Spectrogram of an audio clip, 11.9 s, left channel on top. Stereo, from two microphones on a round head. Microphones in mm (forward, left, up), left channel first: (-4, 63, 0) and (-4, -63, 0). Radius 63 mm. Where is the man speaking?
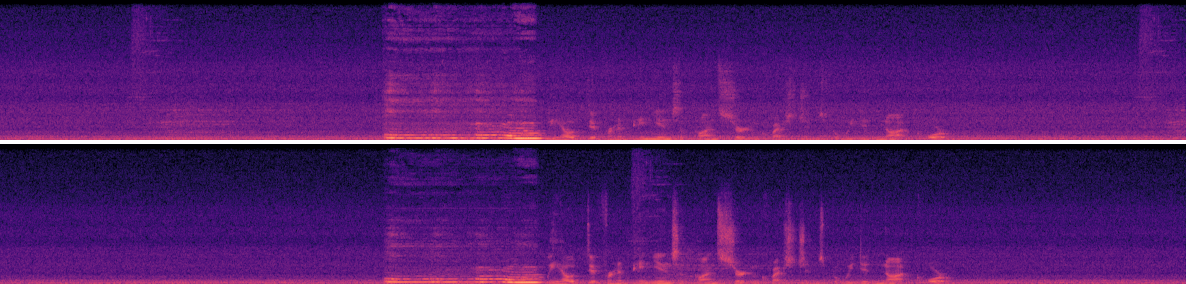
70° right (ahead or behind), 1.6 m.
